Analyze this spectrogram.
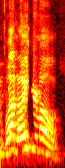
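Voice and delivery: put-on light Bahia accent greeting. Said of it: "com sotaque baiano".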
